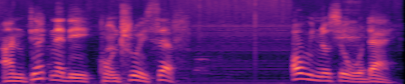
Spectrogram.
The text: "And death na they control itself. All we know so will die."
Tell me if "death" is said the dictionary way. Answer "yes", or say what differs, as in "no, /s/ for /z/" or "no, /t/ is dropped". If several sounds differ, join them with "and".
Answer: no, /t/ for /θ/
